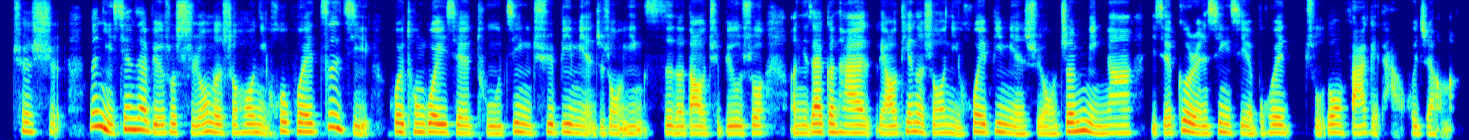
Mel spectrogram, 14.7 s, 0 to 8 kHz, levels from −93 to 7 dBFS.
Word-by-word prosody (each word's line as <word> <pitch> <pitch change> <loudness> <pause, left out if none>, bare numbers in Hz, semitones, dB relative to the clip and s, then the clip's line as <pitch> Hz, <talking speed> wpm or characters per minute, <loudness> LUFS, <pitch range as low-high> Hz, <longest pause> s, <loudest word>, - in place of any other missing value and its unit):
确 195 -2 -1
实。 185 0 -8 0.2
那 300 - +1
你 270 -9 +8
现 235 +9 +3
在 225 -2 +5
比 175 -4 +1
如 165 - +1
说 175 +1 -1
使 170 -2 -5
用 180 +4 +1
的 175 -2 +2
时 165 0 -4
候， 175 +1 0
你 170 -4 -2
会 195 +7 -1
不 190 - -6
会 185 -1 +4
自 255 +9 +2
己 165 -10 -4
会 185 -1 +3
通 180 +1 -1
过 180 0 +5
一 175 - +6
些 165 -2 -2
途 150 -1 -4
径 170 +2 -1
去 160 +4 -1
避 175 +1 +1
免 155 -3 -3
这 145 - -7
种 150 0 -3
隐 155 - -2
私 160 - -4
的 150 -1 -1
盗 150 0 +2
取。 145 0 -10
比 155 - -3
如 155 - +1
说， 160 +1 -2 0.2
呃， - - -2
你 160 -1 -2
在 180 +1 +6
跟 175 0 +2
它 165 -1 +2
聊 155 -1 +1
天 180 +5 -2
的 185 - +1
时 165 0 -6
候， 165 - 0
你 160 -5 -4
会 175 +6 +1
避 185 +1 -1
免 150 -4 -1
使 145 0 -7
用 145 -1 -2
真 190 +6 +4
名 165 -7 +2
啊， 165 +1 -2 0.2
一 - - -6
些 160 0 -2
个 200 +4 +4
人 155 -2 +2
信 175 +3 -1
息 160 0 -5
也 150 - -1
不 135 - -8
会 165 0 -1
主 145 -2 -7
动 175 +1 +1
发 160 -1 0
给 160 - -7
它， - - -14
会 155 - -5
这 150 0 -5
样 145 - -7
吗？ - - -9
165 Hz, 315 characters per minute, -22 LUFS, 155-180 Hz, 0.2 s, 你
